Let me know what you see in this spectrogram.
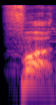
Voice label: "fuck", expletives

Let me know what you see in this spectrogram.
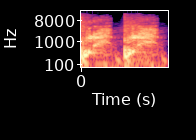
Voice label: "blak blak", ooh ahh

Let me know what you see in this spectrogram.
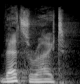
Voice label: "that's right", male

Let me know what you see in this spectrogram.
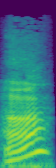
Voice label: "huh", Voice

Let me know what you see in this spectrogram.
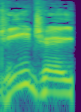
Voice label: dee jay announcer; Voice; introductions

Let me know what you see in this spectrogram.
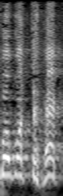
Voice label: "but what the heck", g-rated swears; Voice; expletives

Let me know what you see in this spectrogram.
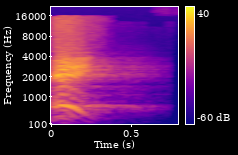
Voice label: "hey", voice

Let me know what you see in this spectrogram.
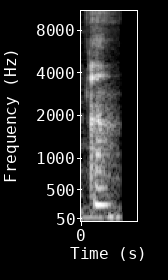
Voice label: "uh" female; ooh ahh; uh um

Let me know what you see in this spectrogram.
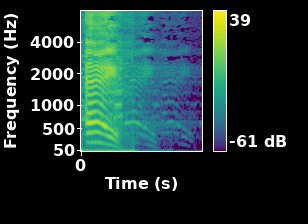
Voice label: "ay", voice

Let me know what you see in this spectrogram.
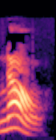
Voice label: "no" stern woman; expletives

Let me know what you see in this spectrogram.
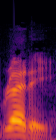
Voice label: "ready", announcer; Voice; introductions

